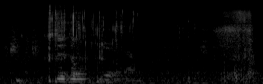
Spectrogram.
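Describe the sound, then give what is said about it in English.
A crisp bite into a chicken drumstick at the microphone, with a quick burst of crackly crunches followed by softer crinkling chews; a low voice murmurs faintly underneath. “I want to see if I could get the crunch on the microphone.”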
